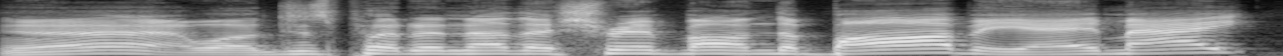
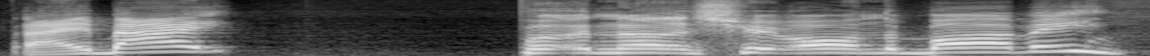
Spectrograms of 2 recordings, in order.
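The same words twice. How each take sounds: First: Put-on high, loud ocker Aussie voice, Australian accent; overdone Australian accent. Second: Put-on even higher, loud Australian accent on "mate" and "barbie"; a strained, overdone Australian accent. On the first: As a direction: ham up the Australian accent on the barbie line. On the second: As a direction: push the Australian accent further, hamming it. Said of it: "I tried".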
